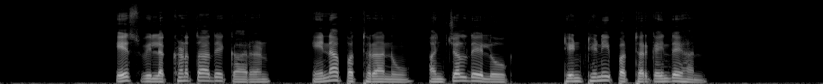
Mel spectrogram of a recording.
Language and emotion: Punjabi, neutral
